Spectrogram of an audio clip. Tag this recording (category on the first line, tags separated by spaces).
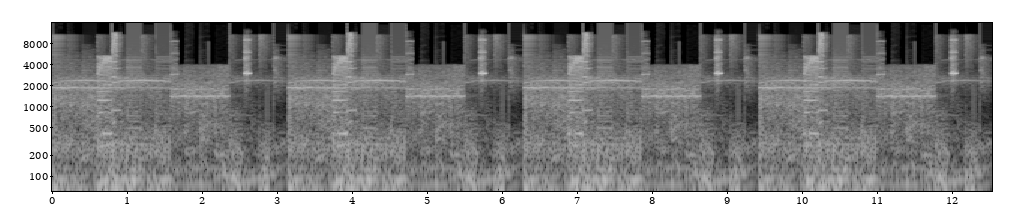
Instrument samples > Percussion
Alien Underground Dark Packs Soundtrack Industrial Ambient Weird Samples Drum Loopable Loop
